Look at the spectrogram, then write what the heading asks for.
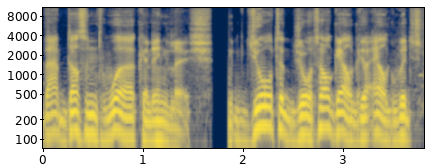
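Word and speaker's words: gjort: off do in norwegian george sounds the exact same as deer in norwegian jort as the G and H is silent so whenever I say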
